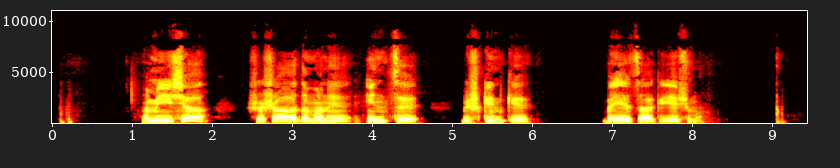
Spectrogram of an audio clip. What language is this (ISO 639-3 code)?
bsk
